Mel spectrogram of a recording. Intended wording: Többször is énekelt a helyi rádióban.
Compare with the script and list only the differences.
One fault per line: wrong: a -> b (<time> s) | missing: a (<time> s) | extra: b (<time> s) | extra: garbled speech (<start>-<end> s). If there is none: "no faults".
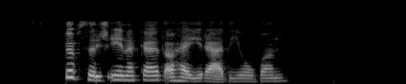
no faults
